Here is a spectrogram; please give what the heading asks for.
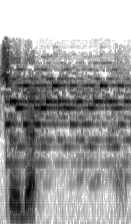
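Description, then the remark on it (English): A phone ringtone goes off, a bright electronic melody of sustained high tones ringing steadily for under two seconds, opening with a brief burst of voice. “My phone just went on.”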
